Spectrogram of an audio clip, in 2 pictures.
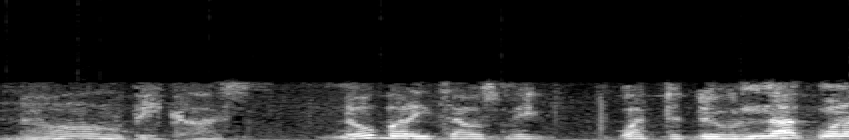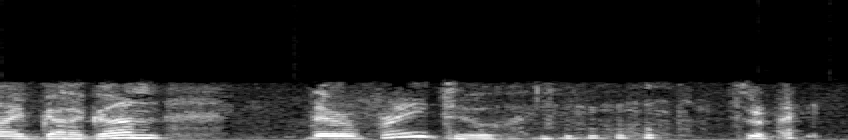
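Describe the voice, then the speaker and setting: A noisy, muffled old radio broadcast carries an unhinged young man. His high voice drags slowly, halting and menacing, in 1950s melodrama style. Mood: gloating, unhinged. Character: unstable, frightened young man menacing with a gun.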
